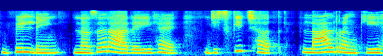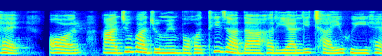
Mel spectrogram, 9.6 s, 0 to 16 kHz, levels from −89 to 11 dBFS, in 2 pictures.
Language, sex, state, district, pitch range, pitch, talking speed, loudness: Hindi, female, Maharashtra, Gondia, 210-245 Hz, 225 Hz, 140 wpm, -17 LUFS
